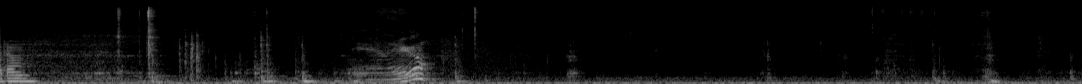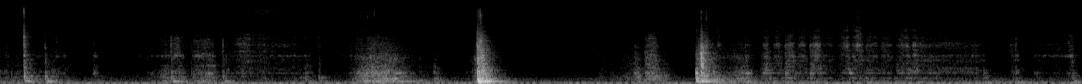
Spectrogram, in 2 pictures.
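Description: Tools click and knock against a drawer.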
